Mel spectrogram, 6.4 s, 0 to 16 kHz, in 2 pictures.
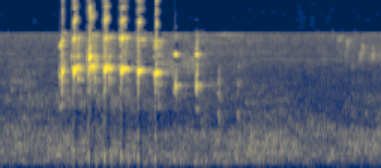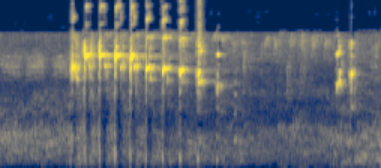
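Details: Eagles in Minnesota on 13 April 2013 give two bursts of rapid, high, thin piping notes, about ten chattering notes each, with a brief third burst, over a low rumble of wind or background noise.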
